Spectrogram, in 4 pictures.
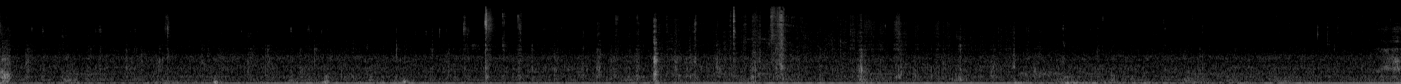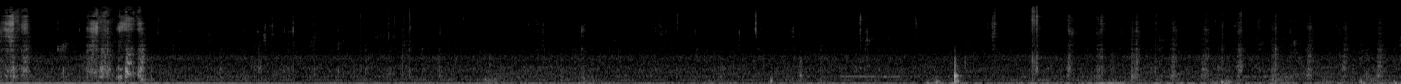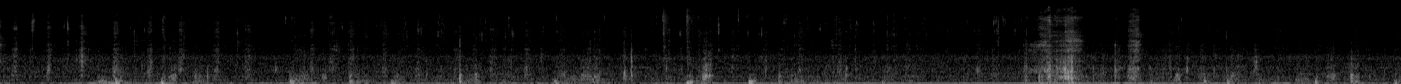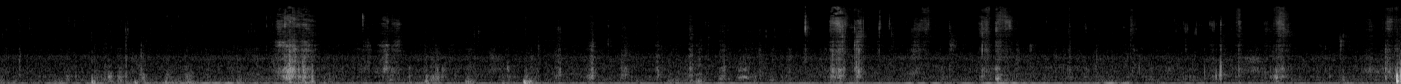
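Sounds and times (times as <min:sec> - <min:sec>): wet chewing and mouth sounds: 0:00.0 - 0:12.2, 0:12.9 - 0:56.0.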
